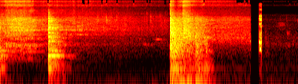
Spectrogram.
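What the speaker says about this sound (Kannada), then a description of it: "ಈ ಥರ ಒಗ್ಗರಣೆ." Hot tempering poured into a pot of dal fry hisses in two loud bursts of sizzling, each fading as it is stirred in, ending with a short sharp clack of a utensil.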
